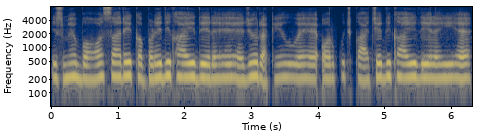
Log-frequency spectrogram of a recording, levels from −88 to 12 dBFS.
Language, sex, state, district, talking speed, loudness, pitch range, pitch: Hindi, female, Haryana, Jhajjar, 180 wpm, -14 LUFS, 210-225 Hz, 215 Hz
